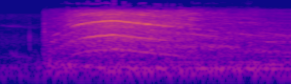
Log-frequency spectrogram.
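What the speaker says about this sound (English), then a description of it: "let's do a quick vacuum clean here and see if I can touch up some of this." A rechargeable cordless Dirt Devil vacuum switches on abruptly and runs close by over a model railway layout, its whine rising in pitch and then settling into a steady, even roar.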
